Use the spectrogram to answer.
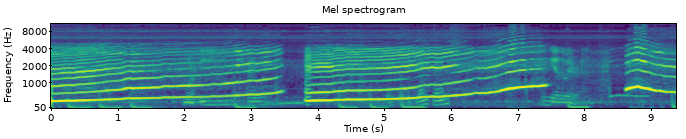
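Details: Adult voice, phonation with rising pitch glides; normal voice pitch change with vocal fold length.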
